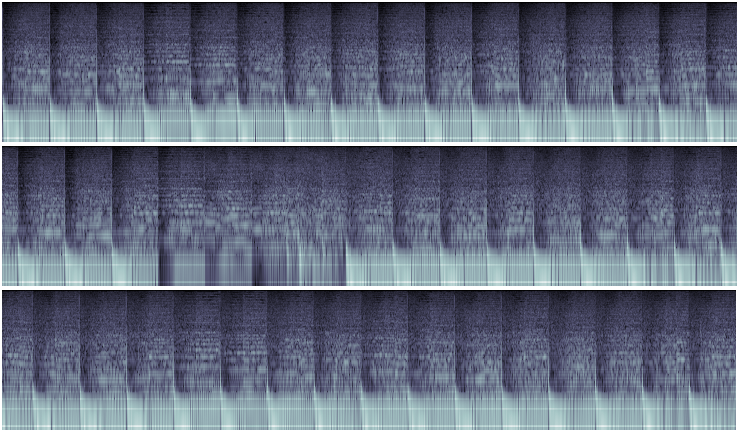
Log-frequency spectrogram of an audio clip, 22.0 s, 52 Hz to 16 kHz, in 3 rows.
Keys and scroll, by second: 12.5 ctrl+alt+z.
